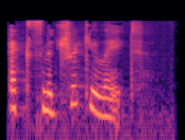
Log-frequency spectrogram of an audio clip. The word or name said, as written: exmatriculate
